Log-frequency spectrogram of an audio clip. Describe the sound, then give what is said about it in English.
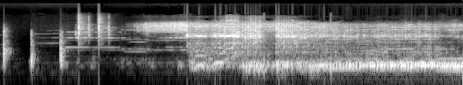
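A few sharp clicks and sputtering cranks, then the Bold Venture's motor catches at about two seconds and settles into a steady, loud rumbling idle that runs to the end. “Oh, I had it running a minute ago. Let me try.”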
